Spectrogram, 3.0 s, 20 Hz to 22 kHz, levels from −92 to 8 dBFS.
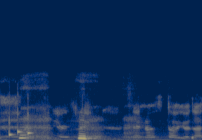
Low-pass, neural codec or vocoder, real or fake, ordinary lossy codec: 10.8 kHz; none; real; Opus, 32 kbps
